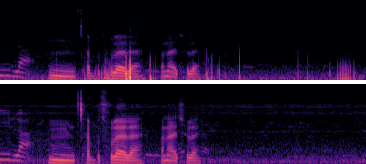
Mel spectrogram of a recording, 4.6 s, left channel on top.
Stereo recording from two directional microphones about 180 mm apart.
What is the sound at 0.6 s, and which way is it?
Speech, 25° right (ahead or behind).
